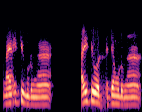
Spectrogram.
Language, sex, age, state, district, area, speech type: Tamil, female, 60+, Tamil Nadu, Tiruvarur, rural, conversation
